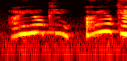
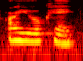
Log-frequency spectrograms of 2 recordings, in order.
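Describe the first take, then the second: First: High, mocking pestering "Are you okay?"; mock fussing friend. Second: Said in the usual way. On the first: Friend hovering over the girl, mock worried high voice. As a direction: parrot a fussing friend, pitched way up. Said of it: "sitting there going". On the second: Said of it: "Are you okay? (repeated higher)".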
